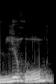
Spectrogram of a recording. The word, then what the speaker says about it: Miro: Tatsächlich wird es in Miro ausgesprochen. Also wir sind da nach dem Juan Miro benannt, dem spanischen Künstler aus dem Surrealismus, der ja tatsächlich auch sich da äh, ausgetobt hat und der Kreativität keine Grenzen äh, gelassen hat.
